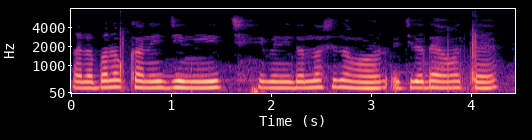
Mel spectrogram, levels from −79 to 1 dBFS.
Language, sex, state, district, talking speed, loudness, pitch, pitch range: Chakma, female, Tripura, Dhalai, 120 wpm, -14 LUFS, 220 Hz, 215-230 Hz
